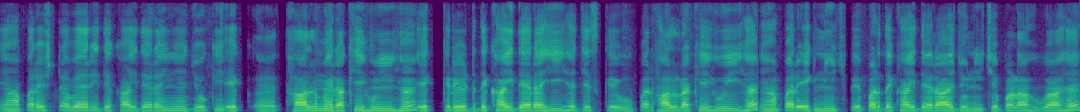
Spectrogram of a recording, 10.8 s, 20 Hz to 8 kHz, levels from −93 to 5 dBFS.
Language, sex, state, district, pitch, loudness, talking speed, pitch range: Hindi, male, Chhattisgarh, Bastar, 145 Hz, -20 LUFS, 230 wpm, 140-150 Hz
